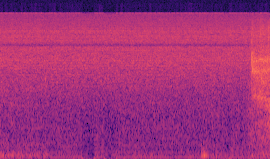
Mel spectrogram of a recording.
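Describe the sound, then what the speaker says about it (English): A white noise machine runs in a courtroom, giving a faint, steady hiss throughout, with a soft brief bump near the end. "the white noise machine is on."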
